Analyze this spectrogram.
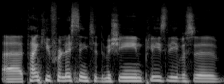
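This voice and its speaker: A man's voice: a little high, very fast, dry recording. Middle-aged male podcast host, loose chatty delivery, dry close mic. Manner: rambling, self-interrupting storyteller. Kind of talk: casual panel chat.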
